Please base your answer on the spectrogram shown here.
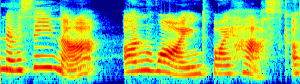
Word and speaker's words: Hask: seen that unwind by hask oh so it's hask like it has hair mask i love that that's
